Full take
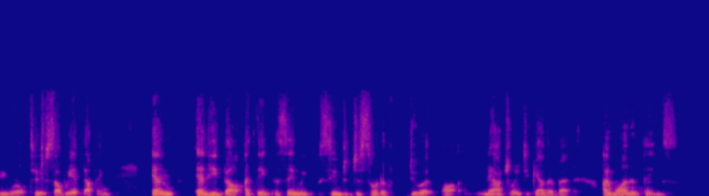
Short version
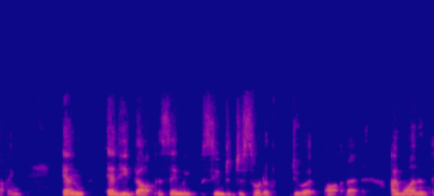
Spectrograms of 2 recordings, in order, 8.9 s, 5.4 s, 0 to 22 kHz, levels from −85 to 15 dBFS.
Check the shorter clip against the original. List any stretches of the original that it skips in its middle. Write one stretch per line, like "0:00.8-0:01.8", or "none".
0:03.0-0:03.4
0:05.8-0:07.0

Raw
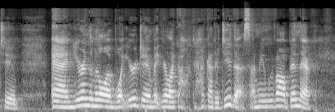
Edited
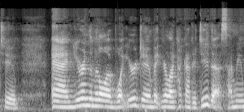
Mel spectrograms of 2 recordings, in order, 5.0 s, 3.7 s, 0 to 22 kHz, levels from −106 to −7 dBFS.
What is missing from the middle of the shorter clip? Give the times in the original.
0:02.6-0:03.0

